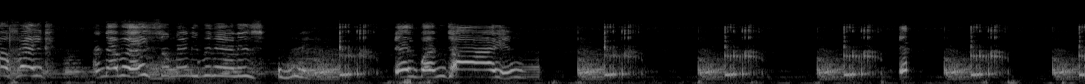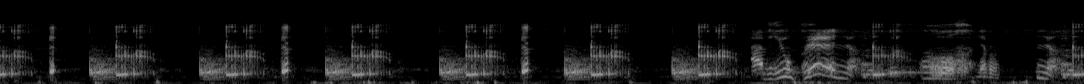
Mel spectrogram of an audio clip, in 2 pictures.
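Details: Burping in three small animals: a long run of small, repeated burps, roughly one a second, with faint voices at the start.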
